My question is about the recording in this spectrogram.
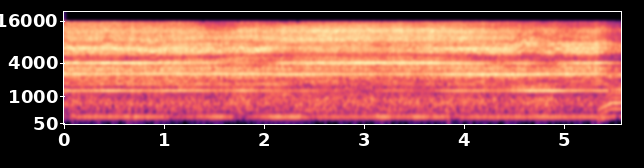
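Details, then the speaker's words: Battery-powered air pump deflating a Coleman air bed, after batteries put in upside down were corrected: steady, even motor hum with constant pitch and rushing airflow throughout; pump running normally. "that's sucking the air in there and blowing it out there and when you get all the air sucked out you just fold it up just like that"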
